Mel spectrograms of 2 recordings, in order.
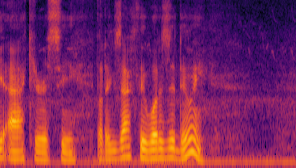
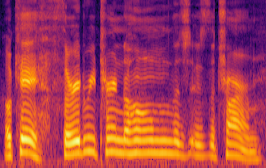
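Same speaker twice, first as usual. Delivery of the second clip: out of breath; 6 semitones higher, 4 dB louder than usual. Real, not acted. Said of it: "sorry I'm out of breath".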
